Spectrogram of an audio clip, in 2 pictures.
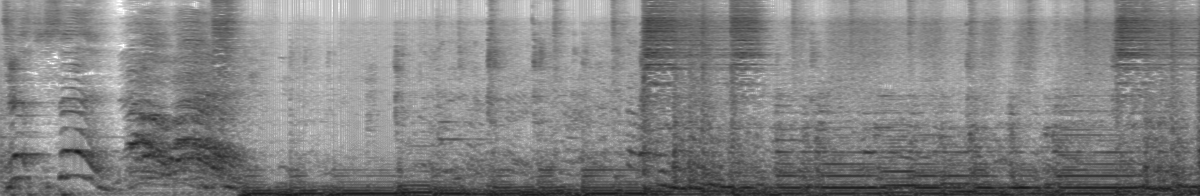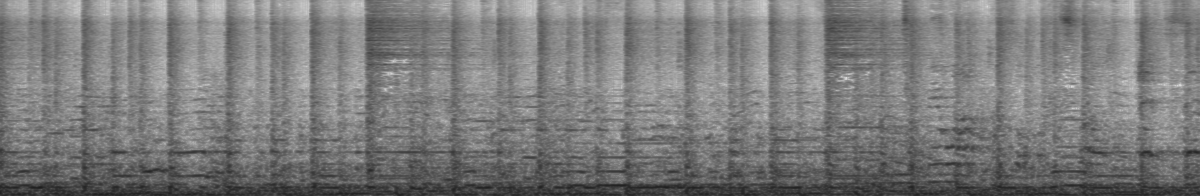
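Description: Live rock band with electric guitar, electric bass and drum kit kicking in about two seconds in and playing a steady groove. A voice on the microphone is heard just before the band starts.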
